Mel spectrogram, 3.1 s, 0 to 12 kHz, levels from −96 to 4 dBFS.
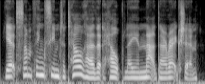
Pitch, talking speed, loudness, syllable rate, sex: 200 Hz, 235 wpm, -15 LUFS, 5.8 syllables/s, female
